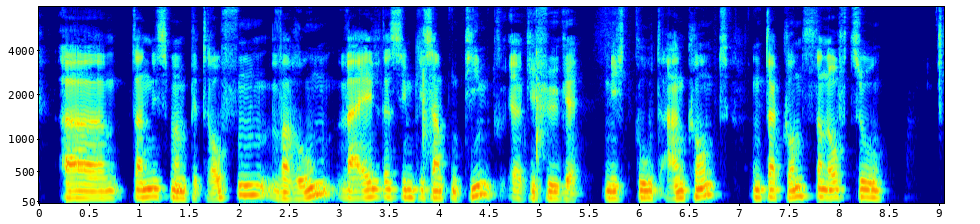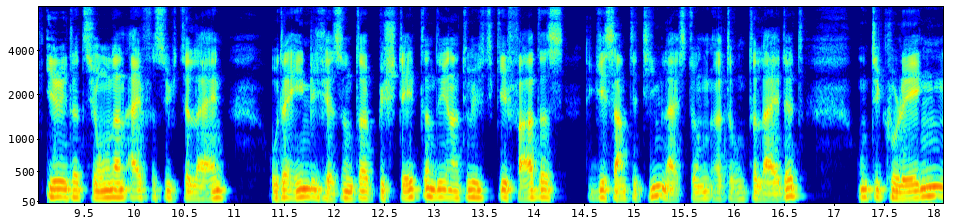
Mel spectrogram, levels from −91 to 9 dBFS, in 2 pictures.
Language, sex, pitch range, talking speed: German, male, 100-115 Hz, 135 wpm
